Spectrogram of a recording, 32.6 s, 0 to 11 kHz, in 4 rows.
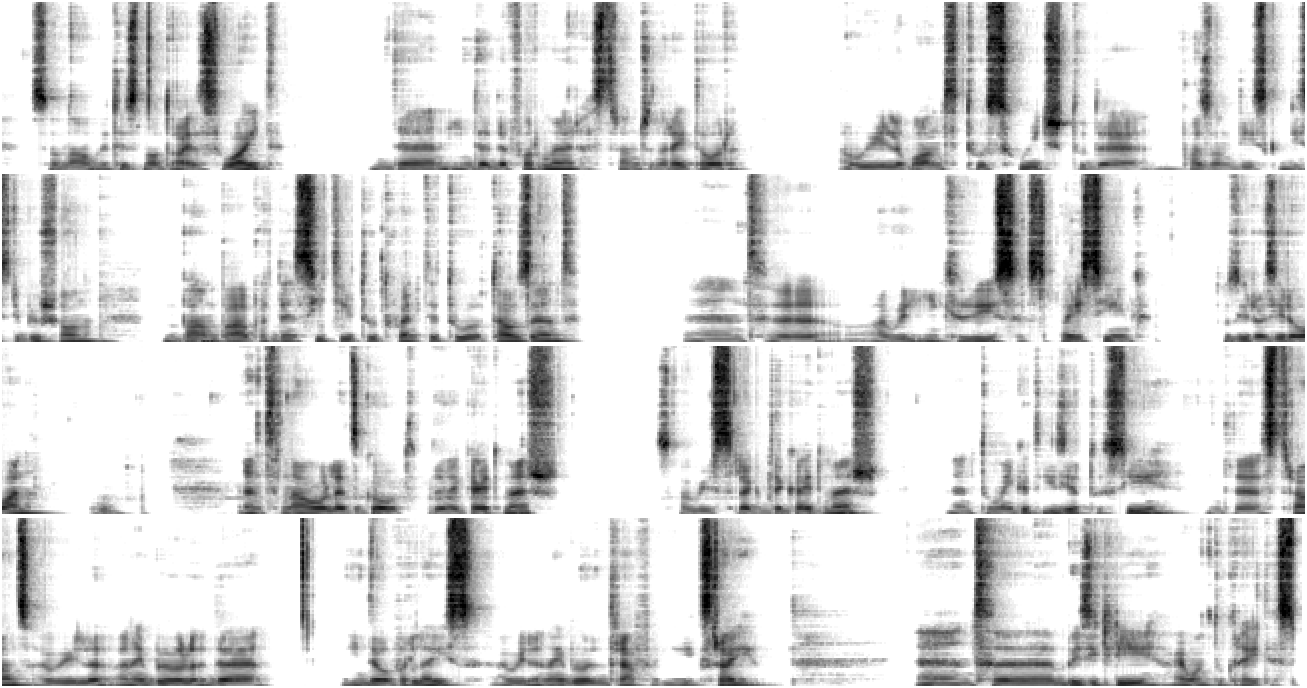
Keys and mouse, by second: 10.0 2, 10.7 2, 16.5 alt+a, 18.8 click, 19.7 click, 19.7 middle click, 19.7 right click, 19.8 click, 19.9-26.6 right drag, 21.0 Tab, 26.6-27.1 middle drag, 27.1-32.0 right drag, 32.0 d, 32.3 d.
